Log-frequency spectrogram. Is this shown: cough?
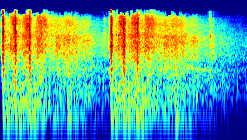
no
